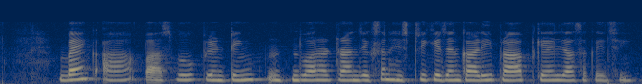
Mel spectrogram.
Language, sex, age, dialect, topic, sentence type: Magahi, female, 31-35, Western, banking, statement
